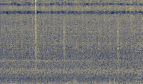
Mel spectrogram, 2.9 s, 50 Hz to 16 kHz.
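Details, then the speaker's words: 2017 Chevrolet Silverado High Country 6.2 after AFM lifter replacement, motor warmed up. Faint, irregular light tick about every half second over the idle hum, present only when hot and even after shutoff; suspected cooling restriction from defective or backwards head gaskets. "making a noise. It's not yet, please. So go ahead and turn it off. It's still making a noise after the motor's off."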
